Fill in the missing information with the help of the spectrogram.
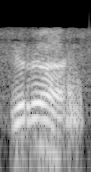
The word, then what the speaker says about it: Бира: Бира, Бира, на и ударение, Бира, есть у нас такая река. Но если я пропустил свое имя, вы также не сказали свое имя, коллега.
